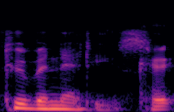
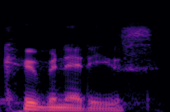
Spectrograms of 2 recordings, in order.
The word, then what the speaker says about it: Kubernetes: with a minimum 12 plus years experience in kuben Nate's administration and management have I said that right sir so you pronounced kubernetes kubernetes all that all the programmer listeners just went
